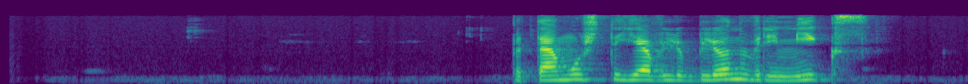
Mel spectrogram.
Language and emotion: Russian, neutral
